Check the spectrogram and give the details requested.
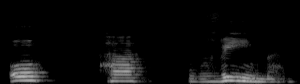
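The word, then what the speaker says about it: אוהבים: O ha vim. Shawarma. Anachnu ohavim. You can hear the ending im, meaning it's plural male.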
